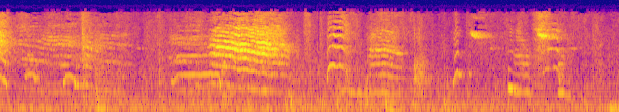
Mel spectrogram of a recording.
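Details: Otter making a jumble of strange chirps and squeaks, some rising, some falling, with a louder wavering squeal in the middle and scattered high peeps afterward.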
